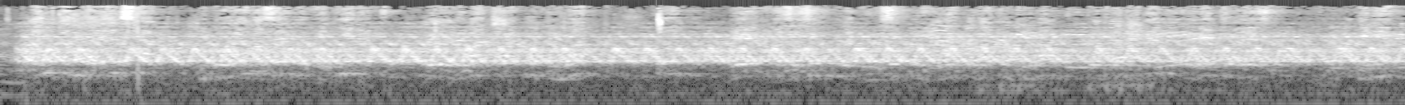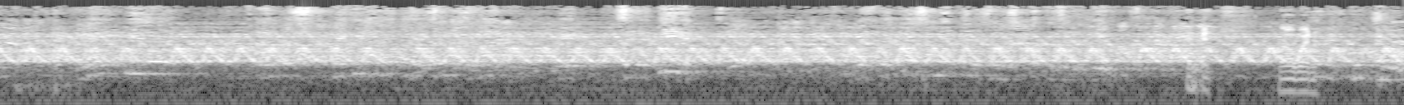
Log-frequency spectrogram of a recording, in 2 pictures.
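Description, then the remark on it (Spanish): Loud sirens blare without pause for the whole stretch in a legislative session chamber, a dense, piercing wail that fills the space while voices are faintly audible beneath the din. “Se dejaron escuchar de esta manera las sirenas en el pleno salón de sesiones.”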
